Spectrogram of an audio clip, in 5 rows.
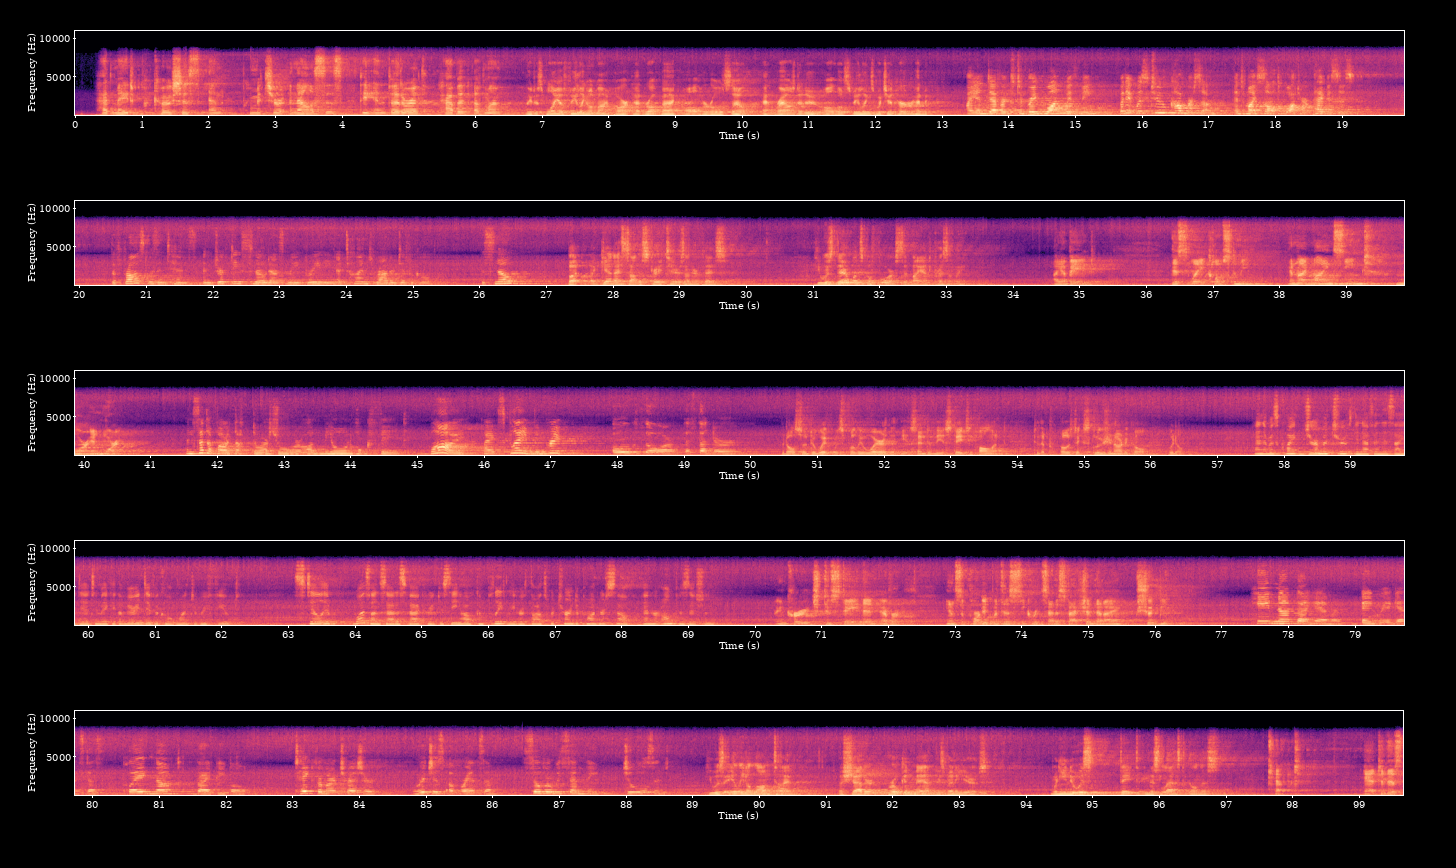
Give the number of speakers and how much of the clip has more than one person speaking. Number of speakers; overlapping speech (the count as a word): ten, no overlap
